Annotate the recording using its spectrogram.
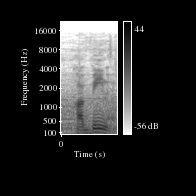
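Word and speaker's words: Kwabena: born on a tuesday so it's kabina it's like it's spelt and k-w-a-b-e-n-a but i changed it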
